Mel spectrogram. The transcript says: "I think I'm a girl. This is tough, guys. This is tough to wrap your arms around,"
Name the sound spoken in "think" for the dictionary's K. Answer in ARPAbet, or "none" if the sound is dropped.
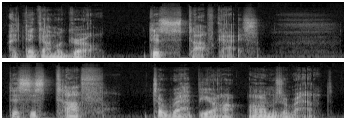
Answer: K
